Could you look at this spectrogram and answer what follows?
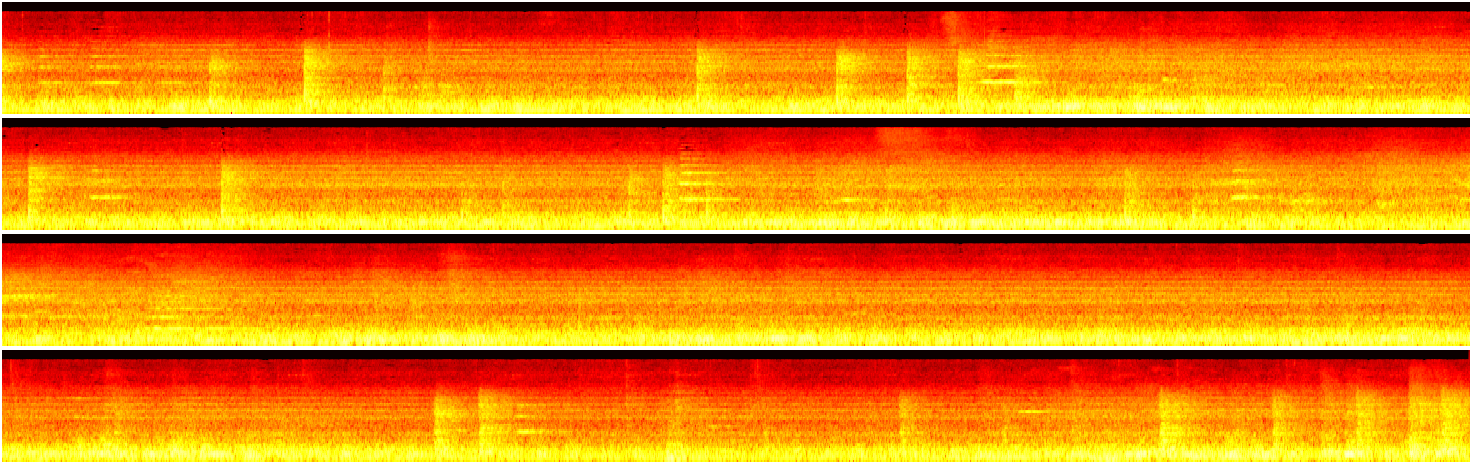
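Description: Mugunghwa-ho passenger coach running at speed, heard from inside the carriage: a steady rumble of wheels on rail with scattered clicks and knocks.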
